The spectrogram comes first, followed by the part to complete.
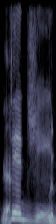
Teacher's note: When you say did you, the D and the Y mash together, it usually becomes this J sound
